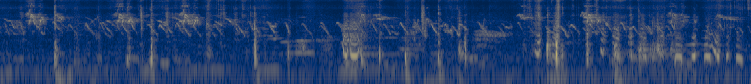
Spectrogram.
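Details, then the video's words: Francolin chicks, called irani teetar or Dakhni pheasant chicks, giving a dense stream of short, high, downward-sliding peeps, several overlapping at once. Occasional lower clucks and sharp clicks or knocks break in between. "irani teetar chicks ki best awaaz,Dakhni pheasant chicks"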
